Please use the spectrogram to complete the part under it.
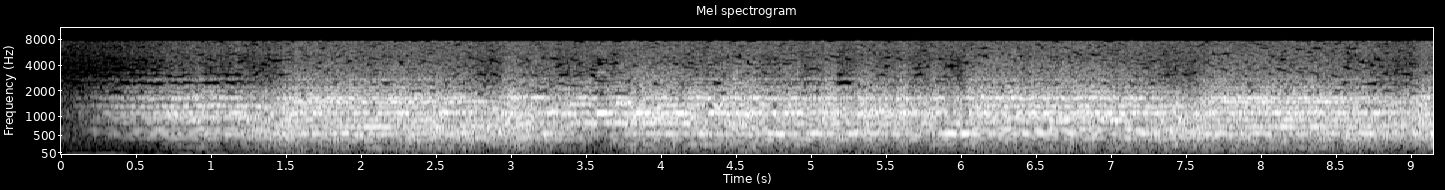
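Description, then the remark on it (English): A train pulling away from a station platform into the darkness sounds a long, sustained whistle that swells in quickly and holds steady and loud for several seconds, with a rumbling rail noise beneath and no voices. “When the Lone Ranger, Tonto, and Pete Morgan reached the station platform, the train had disappeared into the darkness.”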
